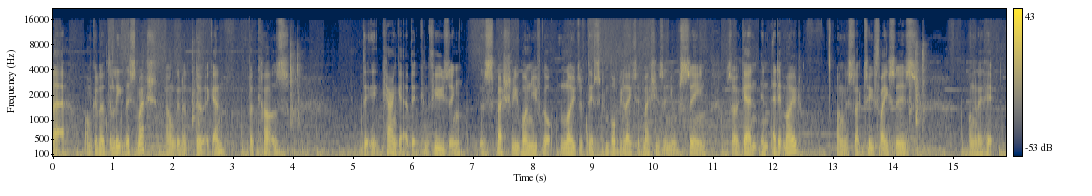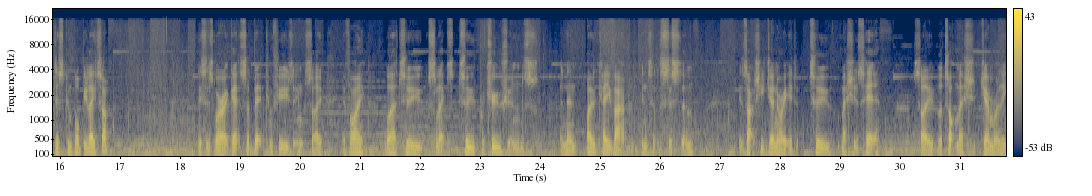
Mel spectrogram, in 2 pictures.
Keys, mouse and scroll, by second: 2.5 Delete, 3.2 click, 4.2 Tab, 8.3 click, 9.1 click, 14.6 shift+a, 26.7 click, 28.1 click, 29.1 click, 31.0 click.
